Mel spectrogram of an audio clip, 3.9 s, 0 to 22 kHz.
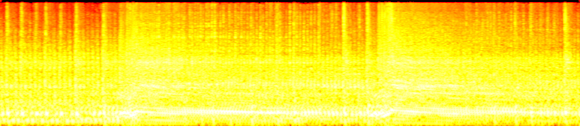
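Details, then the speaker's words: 1994 Kawasaki KX250 two-stroke after a full rebuild, first start without choke, now in its first heat cycle kept under half throttle to warm up: a clean, even buzzing and crackling light idle with small blips; runs normally. "all right we're into the first heat cycle it's basically letting it run as it is right now small red just like that you don't want to go over half throttle just let the whole thing warm up together working well"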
